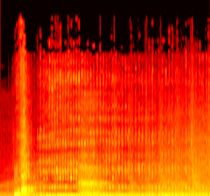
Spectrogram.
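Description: The badly wounded Champawat tigress growls as she leaps open-mouthed at Corbett, a deep, rumbling snarl that bursts in abruptly and holds loud and steady for over two seconds, gravelly and low-pitched, with no voices.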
